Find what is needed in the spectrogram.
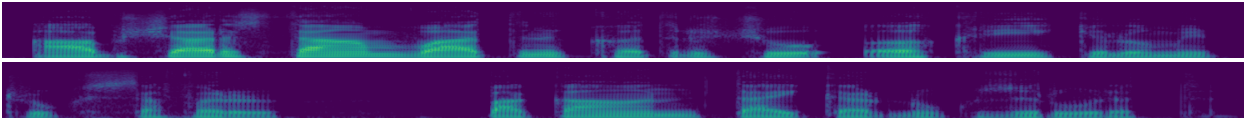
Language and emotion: Kashmiri, neutral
